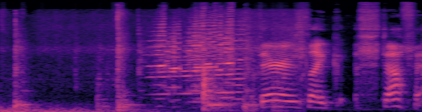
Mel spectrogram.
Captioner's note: rewinding sound effect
